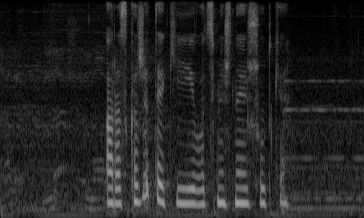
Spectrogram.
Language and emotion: Russian, neutral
